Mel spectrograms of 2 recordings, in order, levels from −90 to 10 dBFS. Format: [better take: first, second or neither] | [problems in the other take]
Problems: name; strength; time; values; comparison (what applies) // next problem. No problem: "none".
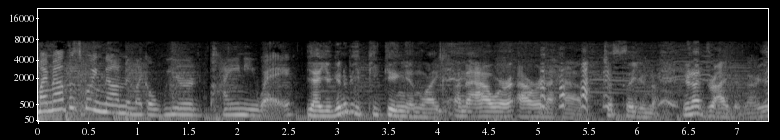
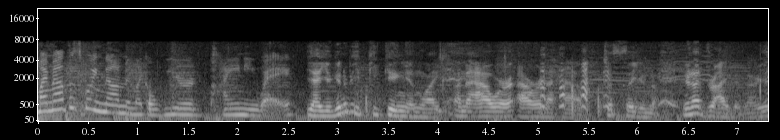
first | background sound (Fireworks); 18 dB below the speech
